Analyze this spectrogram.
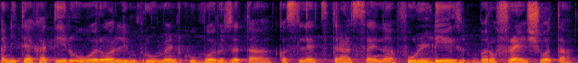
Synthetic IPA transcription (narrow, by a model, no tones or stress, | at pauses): anit̪jakʰat̪iːɾoʋəɾɔlimpɾuʋmeɳʈkʰuːpbəɾud͡zat̪akəslet͡st̪ɾãsːajnafulɖebəɾɔfɾɛɕɦɔt̪a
